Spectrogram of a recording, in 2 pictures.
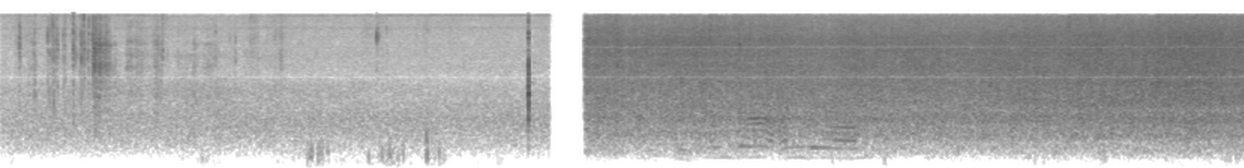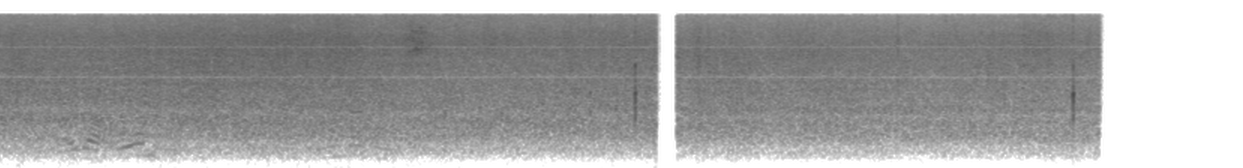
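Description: Waves breaking and washing over a rocky lava shoreline, a steady rushing noise that starts suddenly about four seconds in and cuts off shortly before the end. Before it there are a few seconds of much quieter outdoor sound with faint knocks.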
